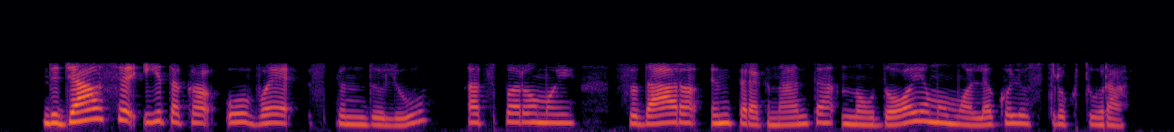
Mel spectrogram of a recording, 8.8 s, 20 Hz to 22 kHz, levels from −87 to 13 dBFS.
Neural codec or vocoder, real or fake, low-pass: none; real; 3.6 kHz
